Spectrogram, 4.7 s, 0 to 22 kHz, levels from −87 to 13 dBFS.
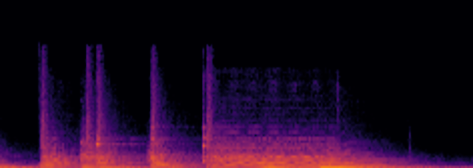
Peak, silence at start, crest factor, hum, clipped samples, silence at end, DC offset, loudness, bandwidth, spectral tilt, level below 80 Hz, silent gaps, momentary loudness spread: -10 dBFS; 0 s; 18 dB; none; under 0.1%; 0 s; under 0.1%; -27 LUFS; 11.5 kHz; -7 dB/octave; -34 dBFS; none; 14 LU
